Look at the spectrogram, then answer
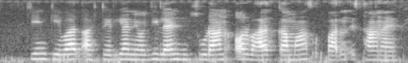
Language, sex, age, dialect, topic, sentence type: Hindi, female, 25-30, Marwari Dhudhari, agriculture, statement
